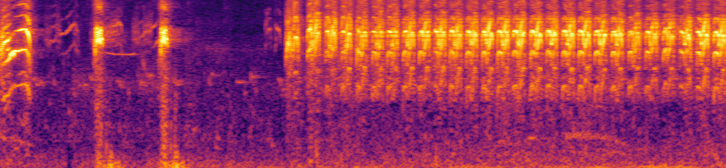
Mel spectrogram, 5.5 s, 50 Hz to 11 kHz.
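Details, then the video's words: A few sharp, high chip notes from a sunbird (sogok ontong) lead into a sustained rapid trill of bright, buzzy, evenly repeated notes in a lure recording. "SUARA PIKAT mp3 BURUNG SOGOK ONTONG PALING TOKCER"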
